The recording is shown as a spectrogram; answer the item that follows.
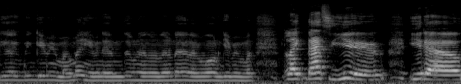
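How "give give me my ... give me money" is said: mumbled impression in a lower voice. Warning a listener, the speaker mimics the Goodfellas wig shop guy, mumbling like him. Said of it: "he's like mumbling".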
